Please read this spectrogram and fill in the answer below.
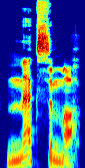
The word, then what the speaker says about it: Maxima: We do start off, you know, in the whole Blackstone deal with Sebastian Shaw talking to Manon and Maxima. is what I have found out is the pronunciation.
